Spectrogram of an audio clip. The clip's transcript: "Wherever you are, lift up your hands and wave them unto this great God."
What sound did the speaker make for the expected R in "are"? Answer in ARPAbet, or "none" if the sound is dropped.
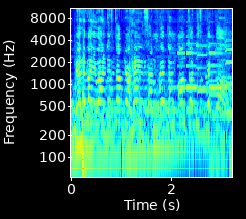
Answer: L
